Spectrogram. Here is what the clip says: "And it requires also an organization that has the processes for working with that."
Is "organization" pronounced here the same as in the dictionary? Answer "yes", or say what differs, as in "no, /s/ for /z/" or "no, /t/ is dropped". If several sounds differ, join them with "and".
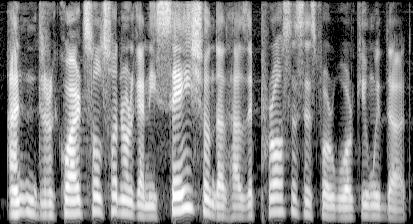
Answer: no, /s/ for /z/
